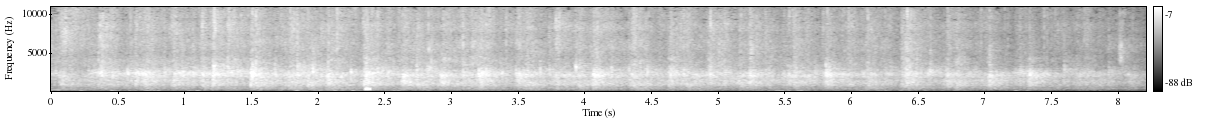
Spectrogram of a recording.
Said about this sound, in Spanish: Un aplauso para el Señor, que es que es tan lindo.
